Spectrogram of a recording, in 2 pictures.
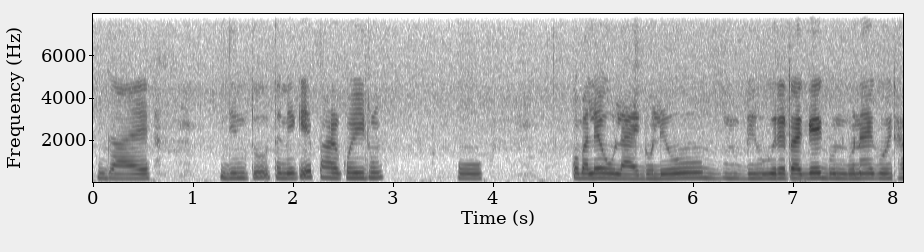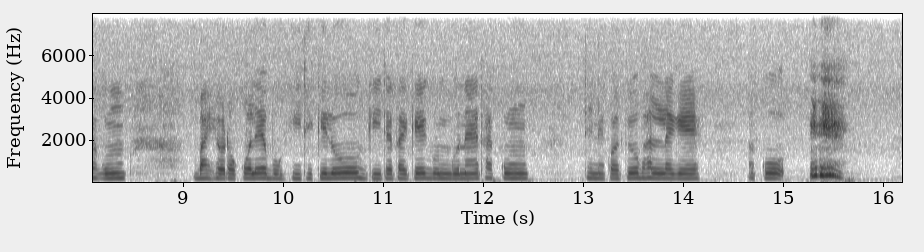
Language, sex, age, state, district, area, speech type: Assamese, female, 18-30, Assam, Lakhimpur, rural, spontaneous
